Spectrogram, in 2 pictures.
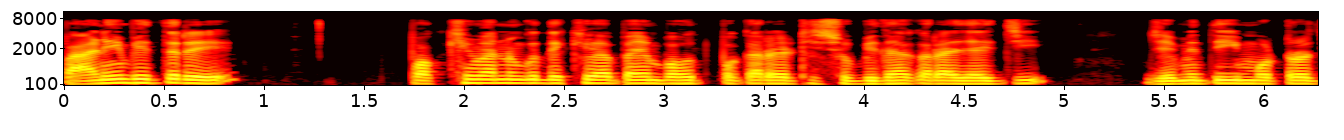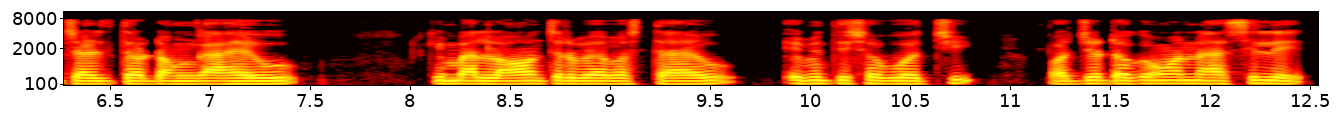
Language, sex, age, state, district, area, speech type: Odia, male, 18-30, Odisha, Cuttack, urban, spontaneous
